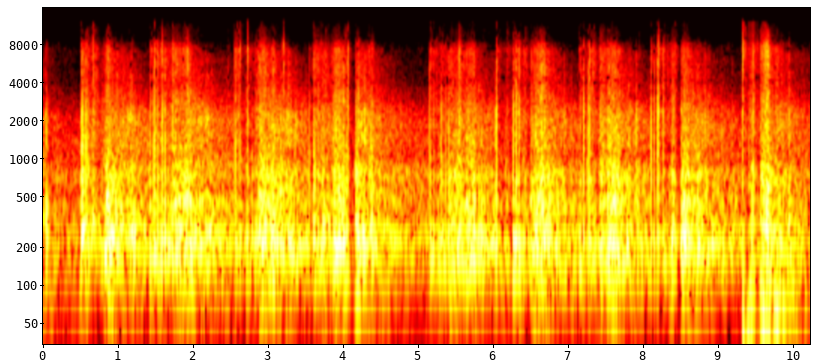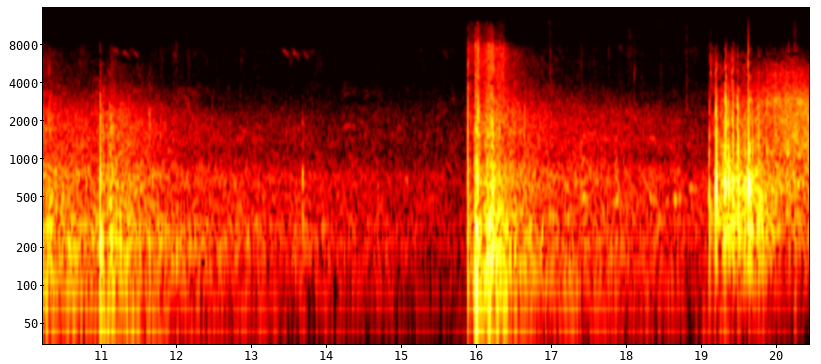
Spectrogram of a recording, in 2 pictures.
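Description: Daytime fireworks bang in rapid bursts, echoing off the hills.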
